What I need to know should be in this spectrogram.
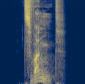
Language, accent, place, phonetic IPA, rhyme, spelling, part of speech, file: German, Germany, Berlin, [t͡svaŋt], -aŋt, zwangt, verb, De-zwangt.ogg
- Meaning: second-person plural preterite of zwingen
